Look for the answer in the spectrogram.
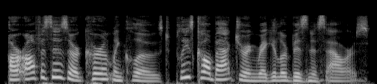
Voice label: Office Closed, Voicemail, telephone messages, female; VoiceBox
